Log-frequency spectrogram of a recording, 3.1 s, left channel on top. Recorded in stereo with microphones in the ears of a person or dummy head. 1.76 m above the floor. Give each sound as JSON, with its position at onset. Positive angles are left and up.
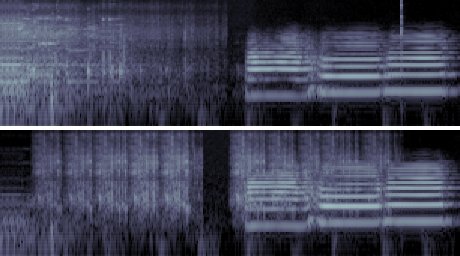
{"t": 1.6, "sound": "a trumpet", "side_deg": -80, "distance_m": 1.6}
